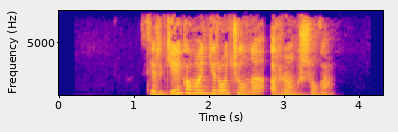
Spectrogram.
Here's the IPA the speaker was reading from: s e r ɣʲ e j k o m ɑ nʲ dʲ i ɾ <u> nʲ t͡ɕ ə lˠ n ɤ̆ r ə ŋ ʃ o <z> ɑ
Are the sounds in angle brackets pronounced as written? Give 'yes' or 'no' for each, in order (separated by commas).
no, no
